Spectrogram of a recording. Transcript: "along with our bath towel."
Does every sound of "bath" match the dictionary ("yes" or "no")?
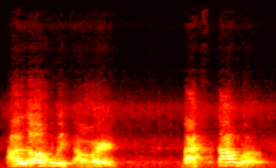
no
